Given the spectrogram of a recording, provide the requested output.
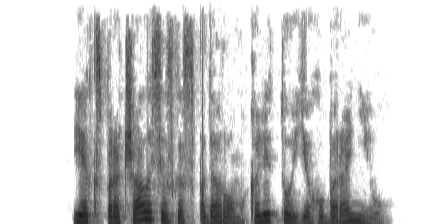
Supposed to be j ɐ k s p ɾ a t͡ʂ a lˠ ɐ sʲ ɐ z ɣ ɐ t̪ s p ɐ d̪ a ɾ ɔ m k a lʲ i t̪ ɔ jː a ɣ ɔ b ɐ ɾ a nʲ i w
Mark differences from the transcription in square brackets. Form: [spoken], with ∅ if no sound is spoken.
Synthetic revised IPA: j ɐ k s p ɾ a t͡ʂ a lˠ ɐ sʲ ɐ z ɣ ɐ [∅] s p ɐ d̪ a ɾ ɔ m k a lʲ i t̪ ɔ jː a ɣ ɔ b ɐ ɾ a nʲ i w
